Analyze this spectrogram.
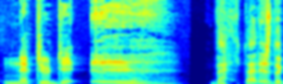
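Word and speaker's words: Nectar d'Òr: two or at some point I believe it's pronounced nectar dude that is the correct French French pronunciation yes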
